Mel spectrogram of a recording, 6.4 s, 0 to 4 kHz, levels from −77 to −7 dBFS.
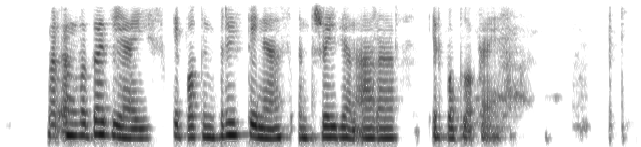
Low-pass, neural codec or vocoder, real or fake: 3.6 kHz; codec, 16 kHz in and 24 kHz out, 1.1 kbps, FireRedTTS-2 codec; fake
